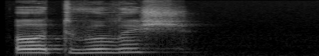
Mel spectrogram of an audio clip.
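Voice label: "ӧтвылысь", Komi, female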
